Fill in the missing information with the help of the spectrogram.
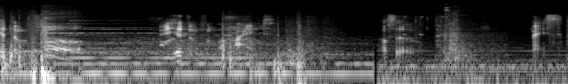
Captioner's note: Guard exclaims, blackjack thuds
